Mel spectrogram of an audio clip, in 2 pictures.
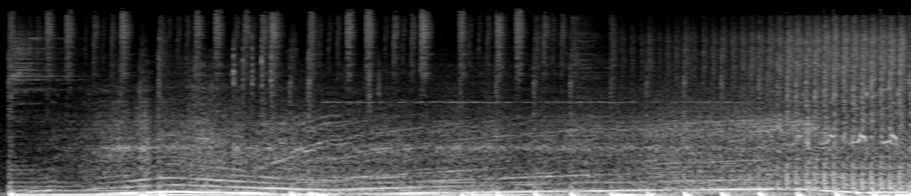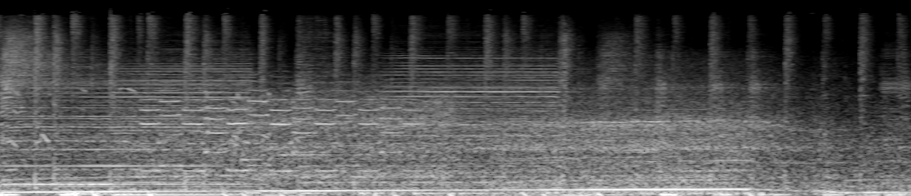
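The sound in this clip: A car drives off and accelerates hard. Its loud engine rises in pitch in several surges, with gear changes, and keeps up a sustained throaty roar throughout.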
